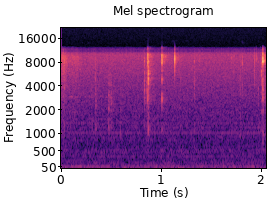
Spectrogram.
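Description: A few faint, quick clicks of a computer mouse and keyboard, about four close together about a second in, over a low steady background hum.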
